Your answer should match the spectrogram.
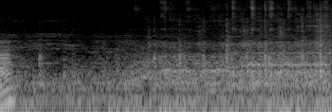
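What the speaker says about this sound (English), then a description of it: "Now I'm going to stitch." A sewing machine runs a top stitch, a soft, low, continuous mechanical whir that steadies and grows slightly louder. It stays faint throughout.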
